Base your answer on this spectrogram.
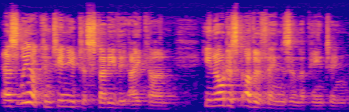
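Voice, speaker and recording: A man reading his own children's story aloud with expressive, dramatic narration. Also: a little high, fairly quick, recorded from a distance, low-quality recording.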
